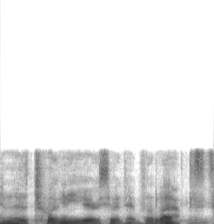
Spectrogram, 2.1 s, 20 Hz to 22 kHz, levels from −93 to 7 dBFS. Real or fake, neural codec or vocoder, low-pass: fake; codec, 16 kHz in and 24 kHz out, 0.6 kbps, FireRedTTS-2 codec; 7.2 kHz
